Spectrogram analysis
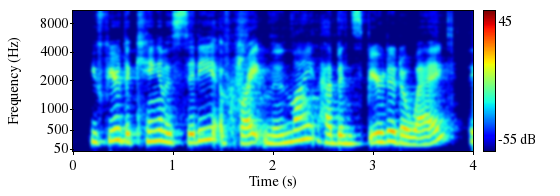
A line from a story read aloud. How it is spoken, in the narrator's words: the king laughed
